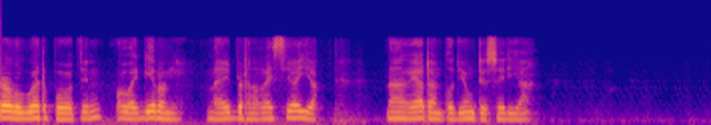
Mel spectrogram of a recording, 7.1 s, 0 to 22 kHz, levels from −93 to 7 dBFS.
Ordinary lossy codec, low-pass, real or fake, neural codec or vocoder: none; 7.2 kHz; fake; codec, 16 kHz, 0.5 kbps, FunCodec, trained on Chinese and English, 25 frames a second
